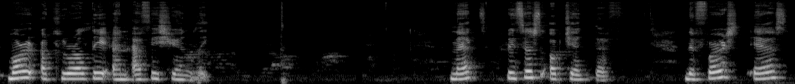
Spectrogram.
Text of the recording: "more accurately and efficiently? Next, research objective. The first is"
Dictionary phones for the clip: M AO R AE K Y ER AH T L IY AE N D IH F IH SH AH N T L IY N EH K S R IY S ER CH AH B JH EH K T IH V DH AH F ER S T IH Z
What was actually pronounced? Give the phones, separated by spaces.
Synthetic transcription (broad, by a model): M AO R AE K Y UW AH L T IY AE N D IH F IH SH AH N T L IY N EH K S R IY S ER S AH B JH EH K T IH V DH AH F ER S T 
